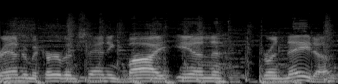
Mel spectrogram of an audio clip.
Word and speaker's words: Grenada: Andrew McIrvine standing by in Grenada, not Grenada, but in Grenada.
